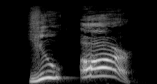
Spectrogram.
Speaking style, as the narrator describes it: she screamed

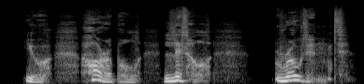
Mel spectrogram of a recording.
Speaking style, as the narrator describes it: Tucka hissed

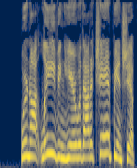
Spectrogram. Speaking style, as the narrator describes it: shouted hoarsely

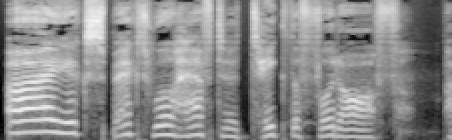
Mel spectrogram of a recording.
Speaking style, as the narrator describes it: Papa said with a sigh

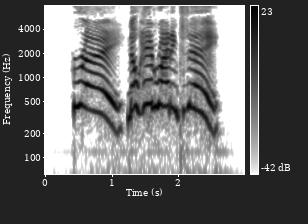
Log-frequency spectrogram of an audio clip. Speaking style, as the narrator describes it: yelled Pinky

